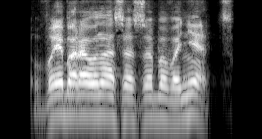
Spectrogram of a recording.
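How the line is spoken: Grumbling. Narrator (Russian): проворчал Дуджик

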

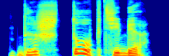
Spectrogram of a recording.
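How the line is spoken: Cursed through gritted teeth. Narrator (Russian): выругалась я сквозь зубы

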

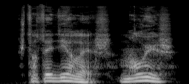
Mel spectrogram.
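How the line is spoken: Hoarse, teeth bared. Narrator (Russian): хрипел, щерясь

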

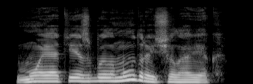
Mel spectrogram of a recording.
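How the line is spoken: Calm. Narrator (Russian): спокойно ответил Станимир

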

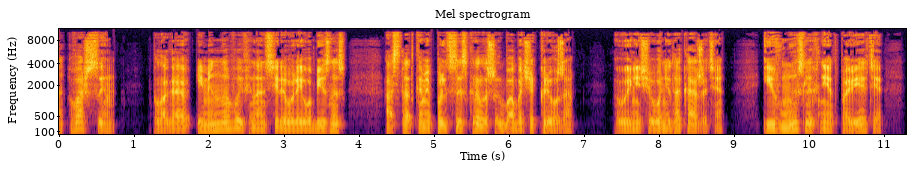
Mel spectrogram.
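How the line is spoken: Calm reply. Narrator (Russian): спокойно ответил Кирилл

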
